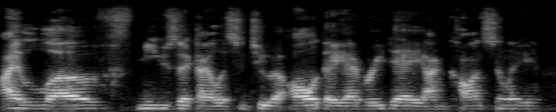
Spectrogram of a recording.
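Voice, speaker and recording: Noticeable background noise sits under the voice. The accent is American. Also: man. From Idaho, USA. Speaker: actor. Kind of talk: interview answer.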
